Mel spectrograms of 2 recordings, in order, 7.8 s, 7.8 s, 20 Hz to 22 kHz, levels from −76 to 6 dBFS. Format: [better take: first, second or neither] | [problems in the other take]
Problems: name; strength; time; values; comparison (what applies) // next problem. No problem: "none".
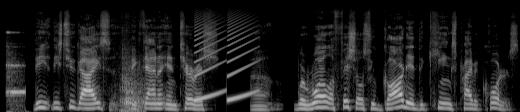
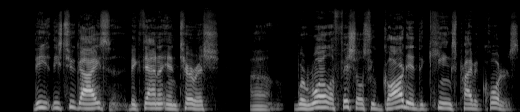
second | doorbell; noticeable; at the start; peak 2 dB below the speech // footsteps; noticeable; at 2 s; peak 5 dB below the speech // siren; loud; at 3 s; peak 1 dB above the speech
